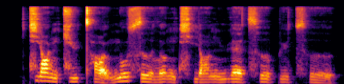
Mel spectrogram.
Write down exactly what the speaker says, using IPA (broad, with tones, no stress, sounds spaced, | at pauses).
t͡ɕ j ɑ˥˩ ŋ t͡ɕ y˧˥ t̪ʰ ɑ̰˨˩ ʊ̯ n̪ u˥ s ɹ̩˥˧ l ɤ˥˩ ŋ t͡ɕʰ j ɑ˥ ŋ m ɥ ɛ˥˧ t͡sʰ ɹ̩˥˧ p y˥˧ t͡sʰ ɹ̩˥˩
